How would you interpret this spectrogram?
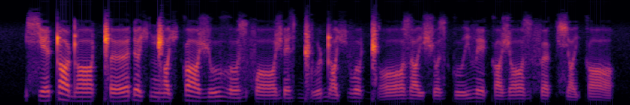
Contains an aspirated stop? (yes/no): no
